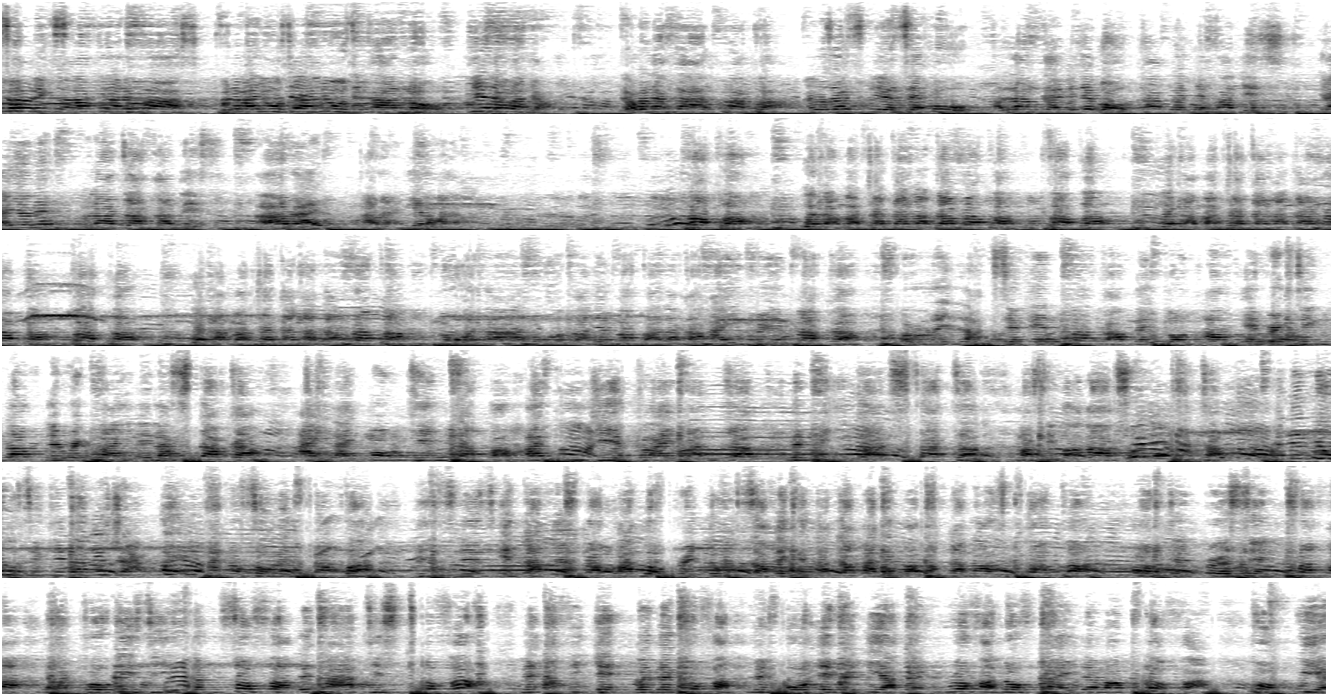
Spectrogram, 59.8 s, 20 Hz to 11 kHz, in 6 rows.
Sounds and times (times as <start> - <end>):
Music: 0.0 - 59.7.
